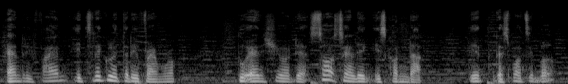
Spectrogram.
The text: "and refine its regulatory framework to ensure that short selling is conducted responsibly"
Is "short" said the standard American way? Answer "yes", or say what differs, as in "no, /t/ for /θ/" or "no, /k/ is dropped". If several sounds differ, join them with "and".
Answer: no, /s/ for /ʃ/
